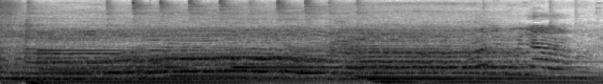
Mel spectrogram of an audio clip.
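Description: A small mixed group of men and women singing a Christian worship song together into microphones, holding long notes over a steady low backing. The sound dips briefly near the end.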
